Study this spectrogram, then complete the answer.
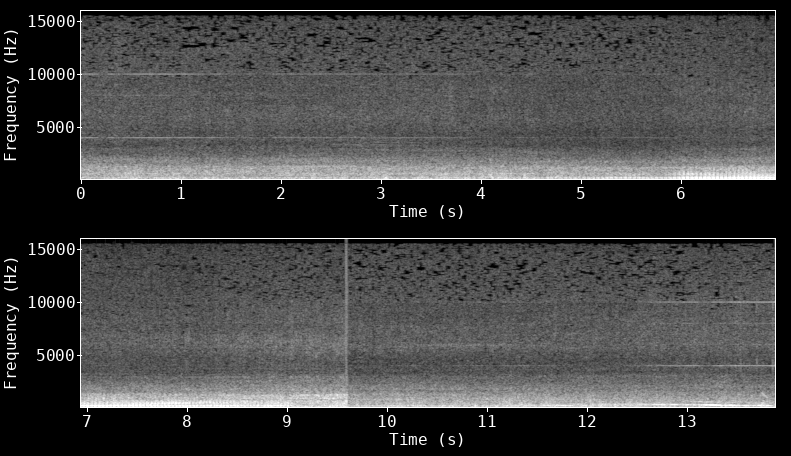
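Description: A powerful motorcycle engine roars steadily, swelling louder as it passes close by, then settling into a lower drone before rising again.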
